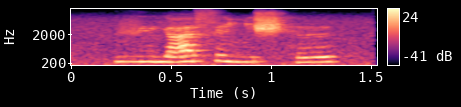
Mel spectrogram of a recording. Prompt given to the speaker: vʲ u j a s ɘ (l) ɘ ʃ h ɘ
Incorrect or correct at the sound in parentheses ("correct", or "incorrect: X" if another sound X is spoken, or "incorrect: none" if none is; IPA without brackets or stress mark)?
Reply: incorrect: ʎ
